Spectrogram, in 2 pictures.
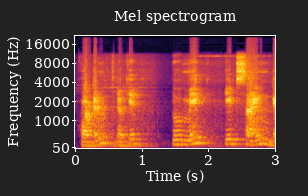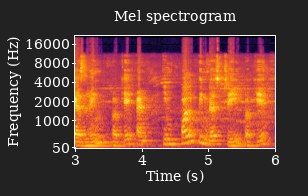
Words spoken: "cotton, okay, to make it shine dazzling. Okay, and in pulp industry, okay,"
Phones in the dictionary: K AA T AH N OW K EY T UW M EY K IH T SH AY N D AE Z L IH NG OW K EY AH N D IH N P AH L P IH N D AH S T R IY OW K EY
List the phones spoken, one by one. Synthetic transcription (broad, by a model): K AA T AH N OW K EY T UW M EY K IH T S AY N D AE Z L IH NG OW K EY AH N D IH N P AH L P IH N D AH S T R IY OW K EY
